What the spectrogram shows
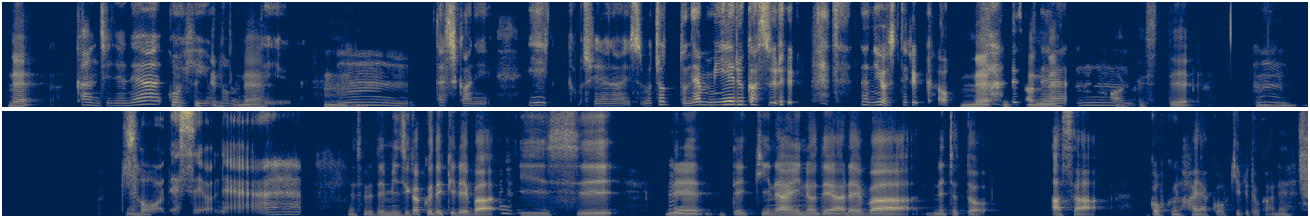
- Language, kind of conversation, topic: Japanese, advice, 忙しい朝でも続けられる簡単な朝の習慣はありますか？
- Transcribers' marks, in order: laughing while speaking: "見える化する、何をしてるかをですね"; tapping; other noise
